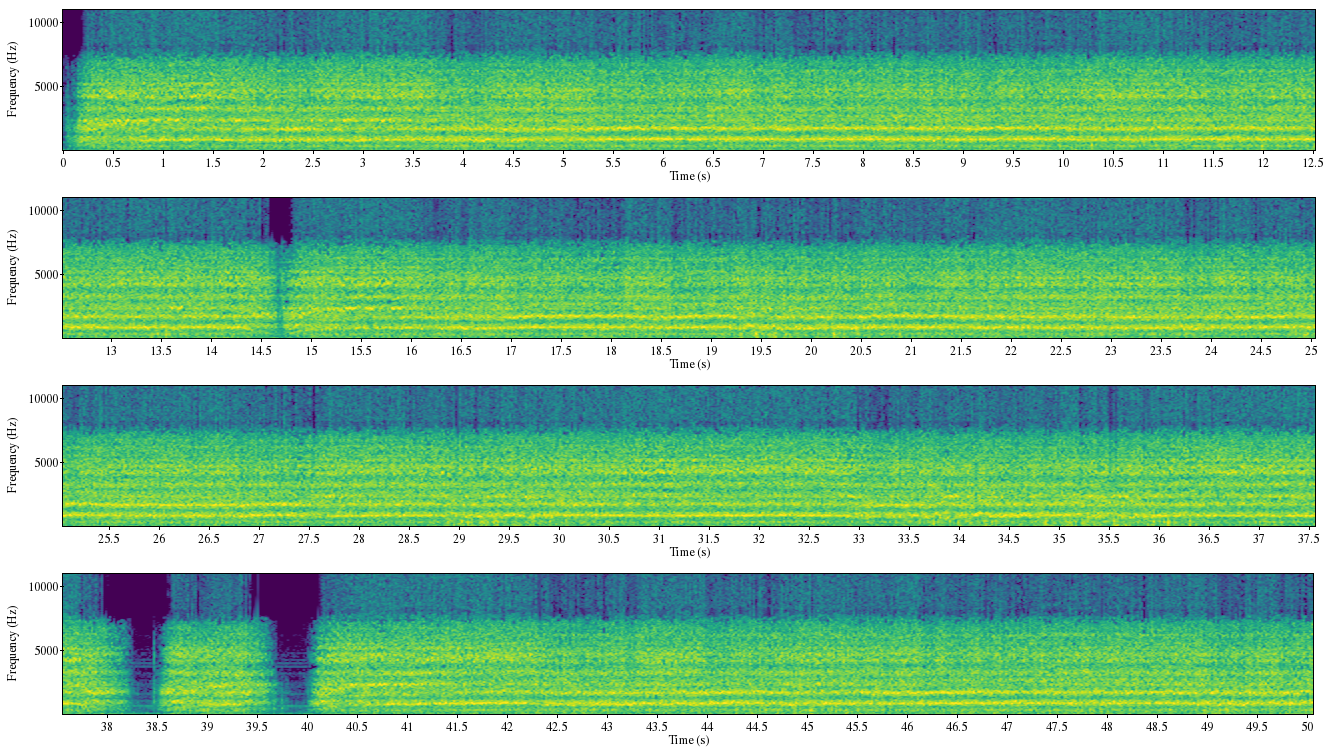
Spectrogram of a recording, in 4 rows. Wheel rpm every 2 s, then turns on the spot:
160, 210, 210, 230, 230, 230, 240, 180, 220, 220, 220, 210, 220, 210, 230, 220, 220, 220, 180, 70, 180, 210, 220, 230, 220.
none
